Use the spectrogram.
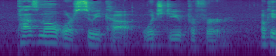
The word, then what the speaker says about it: Suica: be mad at them daniel says pasmo or suica which do you prefer okay so suika is not spelled in romaji so are you trying to say suica as in the japanese watermelon because if it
